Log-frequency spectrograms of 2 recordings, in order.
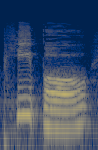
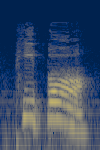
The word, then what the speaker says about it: people: powerful control financial people notice in this last word people it's not pronounced people with your tongue not moving it's people with your tongue slowly moving up and your jaw remaining down stretch out that L sound people like that here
